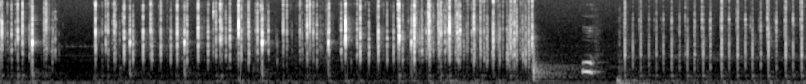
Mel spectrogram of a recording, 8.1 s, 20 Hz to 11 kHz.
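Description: Typing on a modded Anne Pro 2 60% mechanical keyboard whose case is filled with two layers of car sound-dampening material: a dense run of pretty muted key clacks. They stop for about a second just after five seconds, then a quicker, evenly spaced run of key presses follows.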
